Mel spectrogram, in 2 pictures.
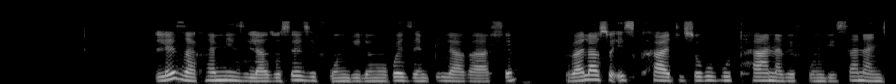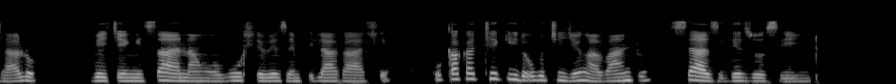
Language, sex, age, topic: North Ndebele, male, 36-49, health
